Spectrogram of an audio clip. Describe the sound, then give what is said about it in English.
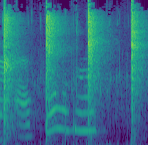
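Four crisp finger snaps and hand claps, given on Big Boo Radio in praise of a track, land in a steady, even rhythm, each a sharp bright crack, with a voice-like tone sounding between the hits. “Finger snaps and hand claps to that, brother.”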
